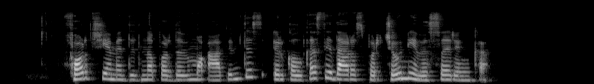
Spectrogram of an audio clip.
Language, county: Lithuanian, Kaunas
